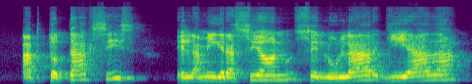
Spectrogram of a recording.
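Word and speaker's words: haptotaxis: ¿Cómo se escribe aptotaxis? Con h. H h h a p t o apto taxis. Como un taxi, ¿no? Aptotaxis con h y con p.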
